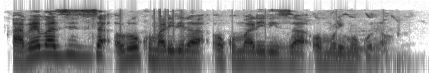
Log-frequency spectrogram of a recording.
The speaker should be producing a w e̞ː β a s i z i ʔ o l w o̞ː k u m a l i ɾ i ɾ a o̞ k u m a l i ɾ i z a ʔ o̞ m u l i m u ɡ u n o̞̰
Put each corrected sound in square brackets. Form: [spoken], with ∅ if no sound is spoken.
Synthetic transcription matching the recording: a [β] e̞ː β a [z] i z [a] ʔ o l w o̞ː k u m a l i ɾ i ɾ a o̞ k u m a l i ɾ i z a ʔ o̞ m u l i m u ɡ u n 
